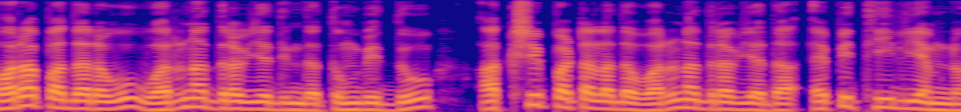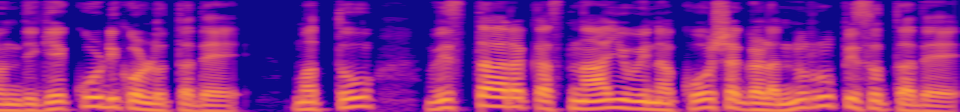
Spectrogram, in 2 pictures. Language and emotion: Kannada, neutral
